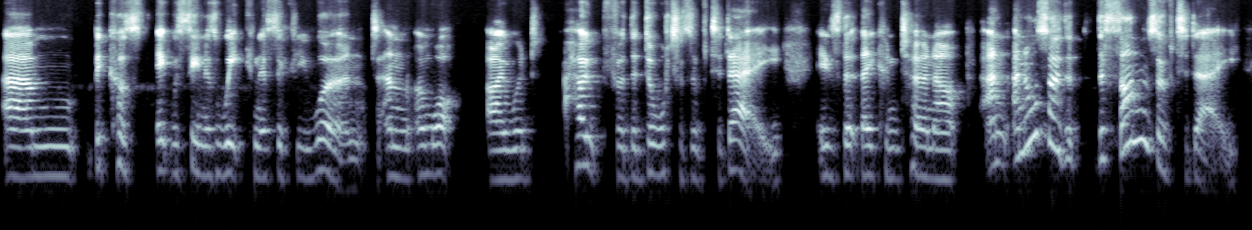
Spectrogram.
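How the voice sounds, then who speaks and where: Woman host, low voice, probing, restarts her sentences, coaching panel chat. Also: lively intonation, unhurried, fairly bright tone. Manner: probing, repeats words when starting a thought. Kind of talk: casual panel discussion.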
